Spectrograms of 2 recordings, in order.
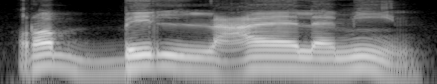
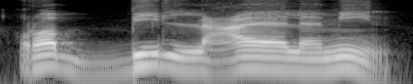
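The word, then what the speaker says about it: رب العالمين: Saying Rabb with sukoon, Rabbil Alameen, while it should have a clear kasra, Rabbil Alameen. So not Rabbil Alameen.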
